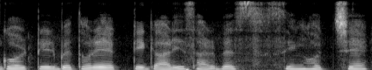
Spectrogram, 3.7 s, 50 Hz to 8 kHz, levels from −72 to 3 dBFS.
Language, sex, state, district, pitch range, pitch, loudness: Bengali, female, Assam, Hailakandi, 205-215 Hz, 210 Hz, -17 LUFS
